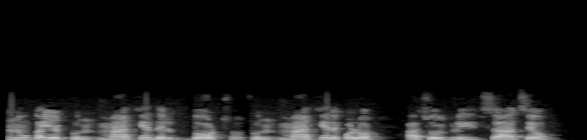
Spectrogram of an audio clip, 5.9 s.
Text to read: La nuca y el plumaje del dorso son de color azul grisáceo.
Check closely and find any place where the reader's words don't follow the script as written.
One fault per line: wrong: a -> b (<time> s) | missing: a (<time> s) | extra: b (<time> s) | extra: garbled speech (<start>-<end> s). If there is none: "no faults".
missing: y (0.4 s)
wrong: son -> plumaje (2.5 s)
